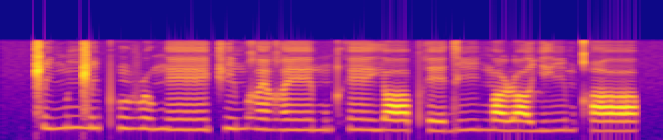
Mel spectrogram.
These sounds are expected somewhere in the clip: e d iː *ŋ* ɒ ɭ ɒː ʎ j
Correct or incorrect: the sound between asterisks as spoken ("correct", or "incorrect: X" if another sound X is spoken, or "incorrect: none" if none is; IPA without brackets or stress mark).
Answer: correct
